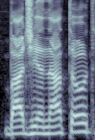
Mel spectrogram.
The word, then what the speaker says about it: Vallenato: Vallenato, did I say that right? – Yeah, exactly.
